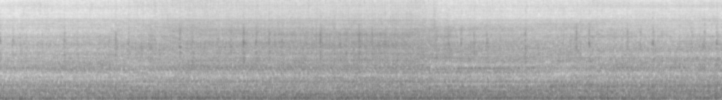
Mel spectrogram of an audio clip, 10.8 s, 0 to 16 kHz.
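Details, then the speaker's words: 2011 Ford E350 5.4L V8 van at idle during a pre-purchase inspection, with an incomplete evap readiness monitor: deep even rumble with faint, uneven light knocking, also heard at about 2000 rpm. Engine knock suspected, cause unconfirmed. "all right I heard what kind of sounded like a knocking sound possibly coming from over"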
